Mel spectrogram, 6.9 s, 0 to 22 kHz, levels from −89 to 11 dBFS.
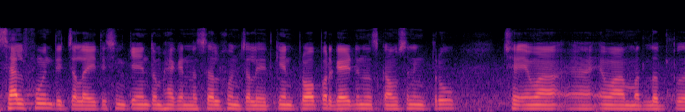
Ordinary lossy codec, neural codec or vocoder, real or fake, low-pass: none; none; real; none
